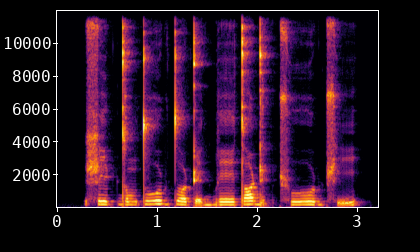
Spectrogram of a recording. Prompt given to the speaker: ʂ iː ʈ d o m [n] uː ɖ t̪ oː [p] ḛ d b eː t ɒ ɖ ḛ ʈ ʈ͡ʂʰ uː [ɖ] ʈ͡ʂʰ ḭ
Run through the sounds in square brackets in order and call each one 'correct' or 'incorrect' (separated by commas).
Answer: incorrect, incorrect, correct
